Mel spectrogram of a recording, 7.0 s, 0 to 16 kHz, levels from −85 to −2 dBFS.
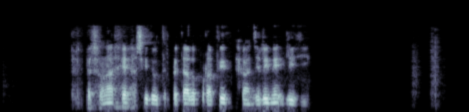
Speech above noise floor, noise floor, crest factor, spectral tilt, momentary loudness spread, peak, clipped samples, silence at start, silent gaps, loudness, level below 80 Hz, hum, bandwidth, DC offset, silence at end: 69 dB; -90 dBFS; 22 dB; -4 dB/octave; 8 LU; -2 dBFS; under 0.1%; 1.05 s; none; -21 LUFS; -62 dBFS; none; 7.8 kHz; under 0.1%; 0.5 s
